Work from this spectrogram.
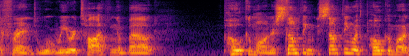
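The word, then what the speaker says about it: Pokémon: pronounce it it's japanese it's japanese it's po ke mon it's not ki it's k it's poker thankfully however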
